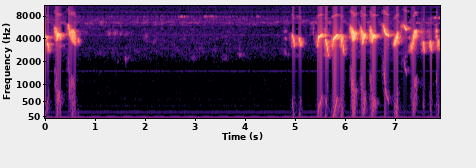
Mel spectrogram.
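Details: A brief chirped phrase of American goldfinch song, a long silence, then a fuller run of quick, high twitters and warbled notes for the last three seconds.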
